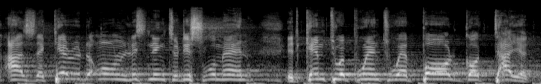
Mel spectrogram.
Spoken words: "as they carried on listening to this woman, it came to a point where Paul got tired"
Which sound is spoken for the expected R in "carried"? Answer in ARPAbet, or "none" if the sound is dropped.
R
